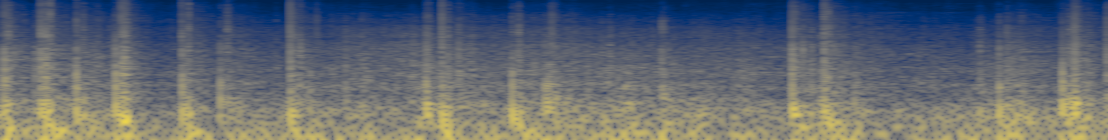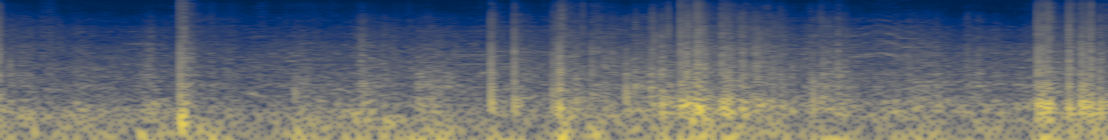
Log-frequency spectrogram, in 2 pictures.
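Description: Fireworks display: aerial shells bursting one after another at irregular intervals, a dozen or more sharp bangs over a continuous low rumble of overlapping explosions.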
